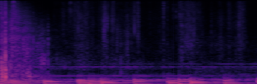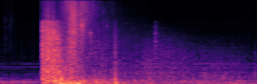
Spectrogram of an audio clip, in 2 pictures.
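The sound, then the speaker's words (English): A single loud gunshot from a Gold Dot round fired at a dummy's upper right chest cracks out after several seconds of low, steady humming, then rings off in a short fading tail. No one speaks. “Yeah, it seems to do exactly what all the other bullets we've tested done, which is they will fuck you up.”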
